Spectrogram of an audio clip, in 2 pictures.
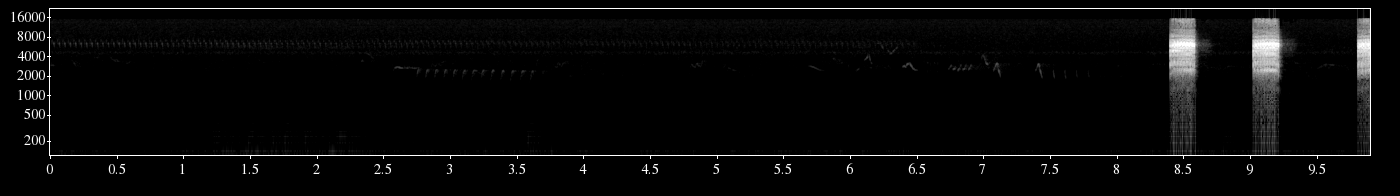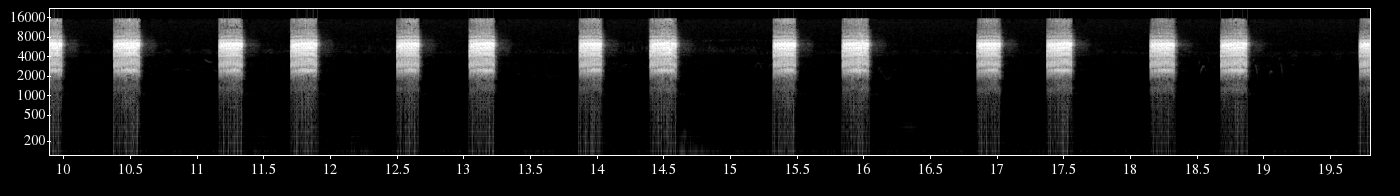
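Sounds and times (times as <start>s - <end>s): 
corncrake rasping double-note calls: 8.4s - 16.2s, 16.8s - 19.1s.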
